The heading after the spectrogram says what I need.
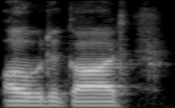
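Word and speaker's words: Ødegaard: do get him but older guard martin erdogan that is how you pronounce it um so yeah with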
